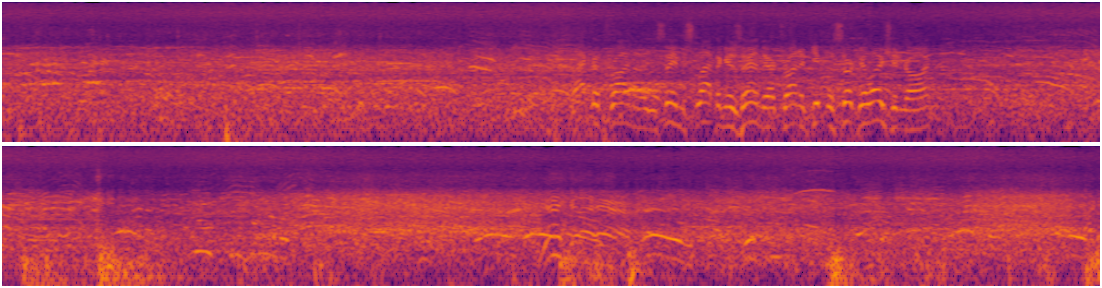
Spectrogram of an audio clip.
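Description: A large crowd roars and cheers in a big echoing hall.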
